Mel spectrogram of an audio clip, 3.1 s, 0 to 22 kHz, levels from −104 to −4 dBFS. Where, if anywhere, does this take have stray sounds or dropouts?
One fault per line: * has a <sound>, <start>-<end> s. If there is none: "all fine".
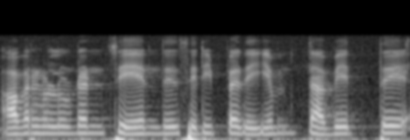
all fine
